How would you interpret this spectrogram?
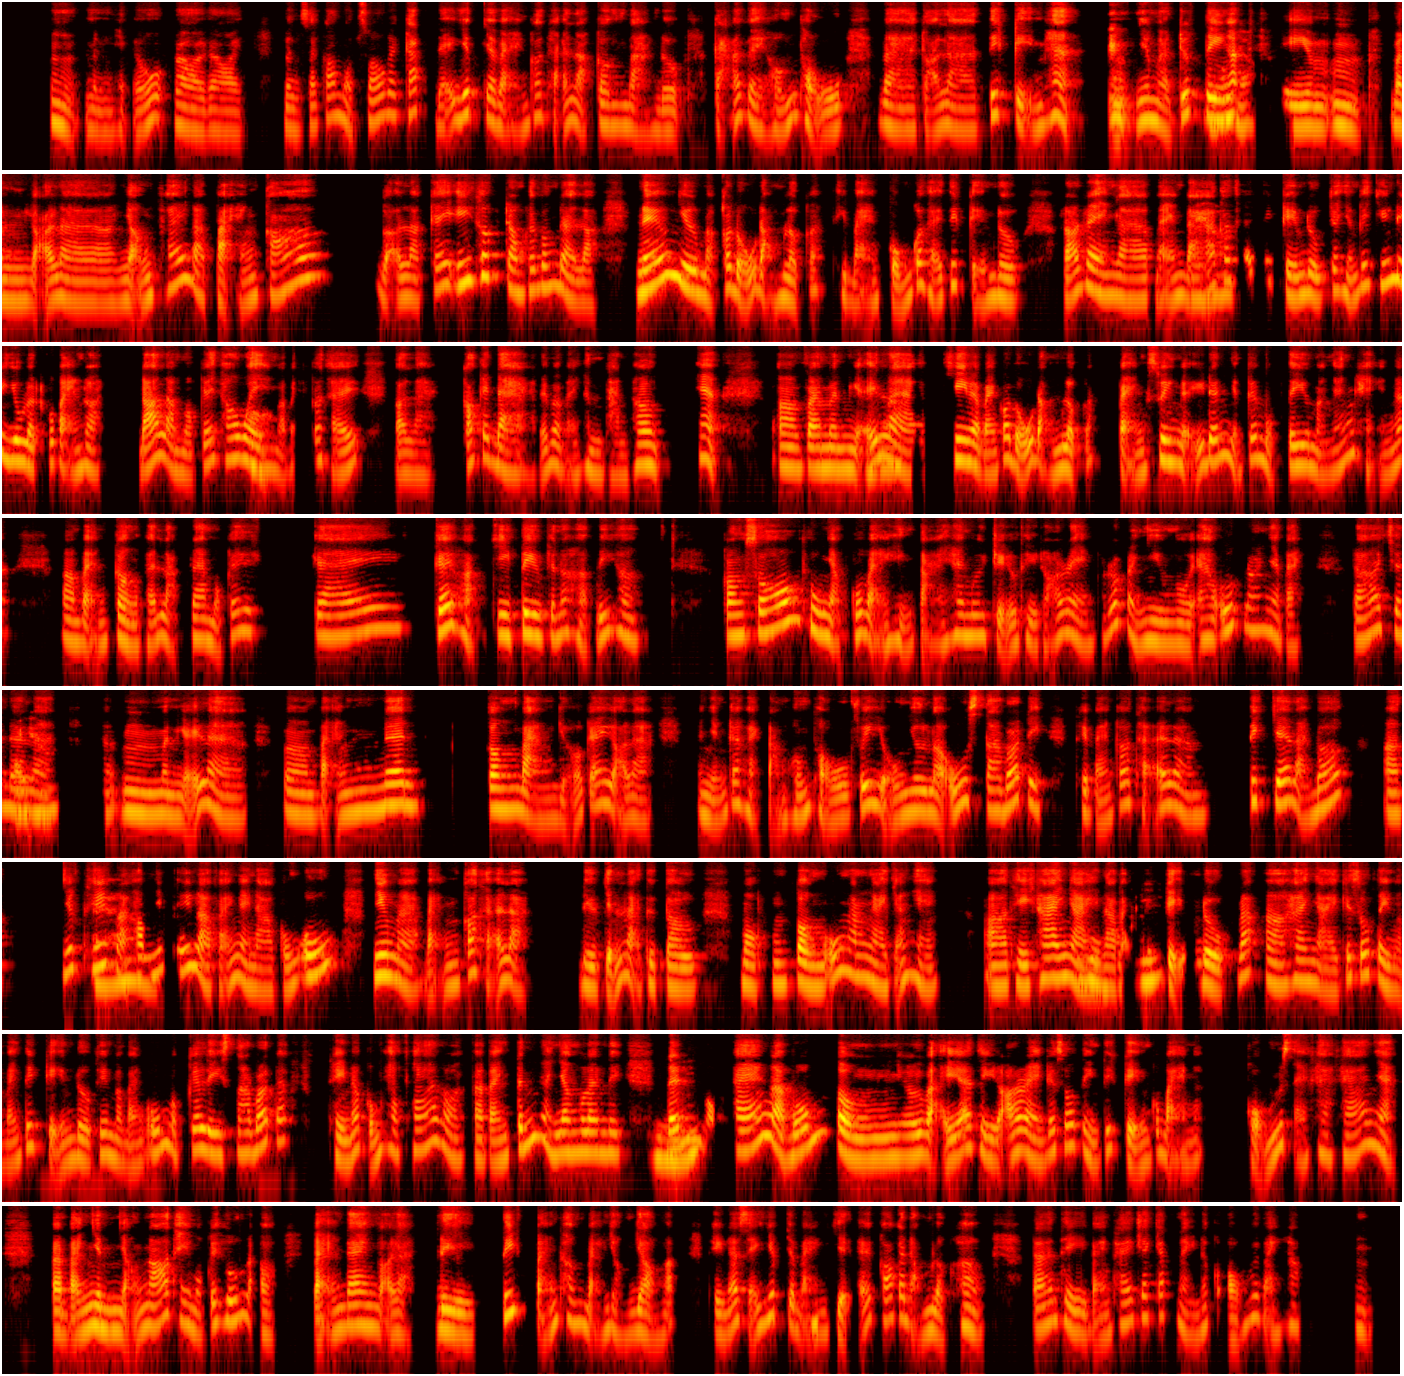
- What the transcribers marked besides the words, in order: throat clearing; tapping
- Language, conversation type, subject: Vietnamese, advice, Làm sao để cân bằng giữa việc hưởng thụ hiện tại và tiết kiệm dài hạn?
